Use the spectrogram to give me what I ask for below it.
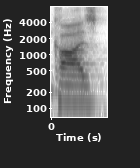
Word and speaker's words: cause: very strong cost C CA u e is actually a z sound cause cause and the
